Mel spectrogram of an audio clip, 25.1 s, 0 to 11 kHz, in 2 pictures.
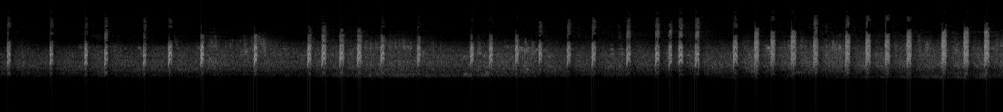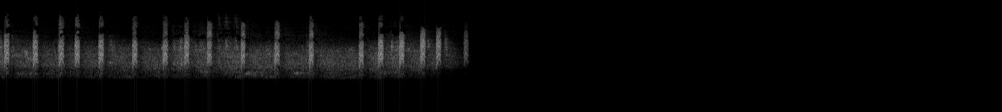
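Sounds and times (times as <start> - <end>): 
Eastern olivaceous warbler giving dry ticking clicks: 0.0 - 18.5.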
